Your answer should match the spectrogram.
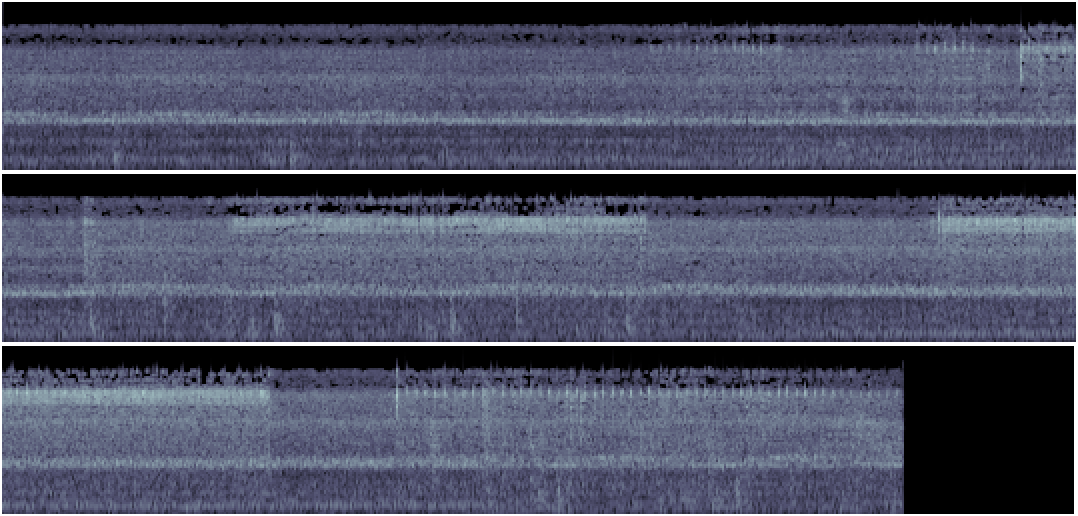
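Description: Niagara mechanical press brake running, its three-phase motor and flywheel giving a steady drone with a constant high whine. A higher hiss joins twice for a few seconds.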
